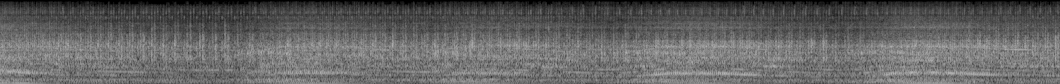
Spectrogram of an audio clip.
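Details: Chevrolet Lacetti 1.6, cold engine at idle: a light, fast metallic tapping at about three a second rides over the engine, and it is almost inaudible once warm. Cold engine knock, cause unclear.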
